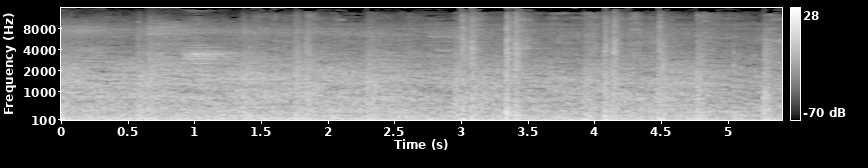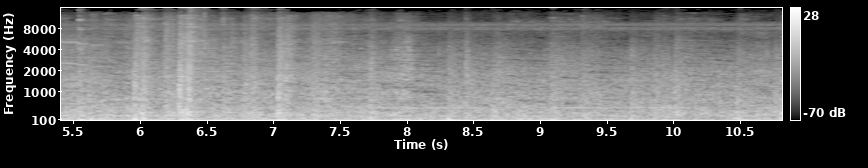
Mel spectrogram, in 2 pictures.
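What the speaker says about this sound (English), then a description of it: "Our train is departed from the Chennai Central Railway Station." The Chennai–Nizamuddin Rajdhani Express with AC coaches running at speed, a loud continuous rumble with repeated sharp rail clicks and clatter as the wheels cross joints.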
